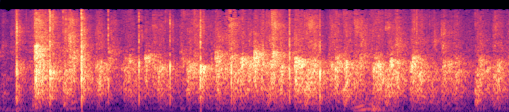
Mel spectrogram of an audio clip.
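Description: An audience at a Battle of Ideas session applauds steadily to welcome the speakers, dense overlapping claps forming a continuous bright patter that holds at an even, fairly loud level, with a few sharper individual claps standing out.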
